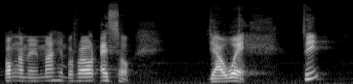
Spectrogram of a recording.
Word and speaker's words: Yahweh: Yahweh. ¿Sí? Yahweh. Y usualmente eso se escribe como Y-A-W-H-E-H.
